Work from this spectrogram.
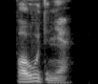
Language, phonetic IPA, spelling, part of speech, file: Polish, [pɔˈwudʲɲɛ], południe, noun, Pl-południe.ogg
